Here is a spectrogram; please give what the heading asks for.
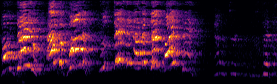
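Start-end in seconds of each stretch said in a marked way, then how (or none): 0.0-3.8 raised, higher, slow accusing voice; angry outburst. Real, not acted. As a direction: hurl it at him as a wounded daughter. Daughter confronting father over her pain.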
